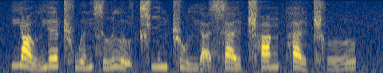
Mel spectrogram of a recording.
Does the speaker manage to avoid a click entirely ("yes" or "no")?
yes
